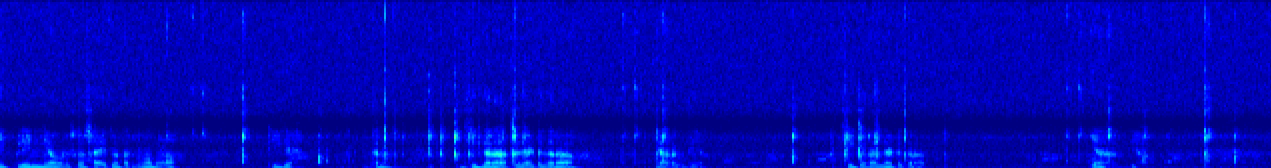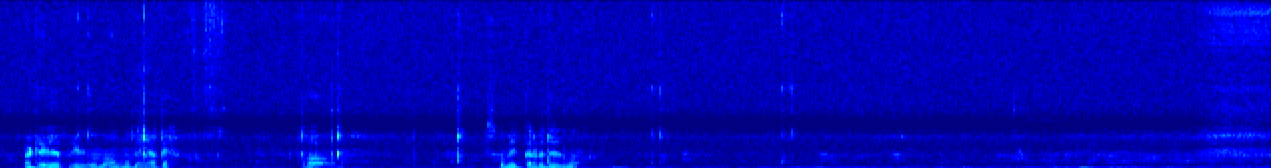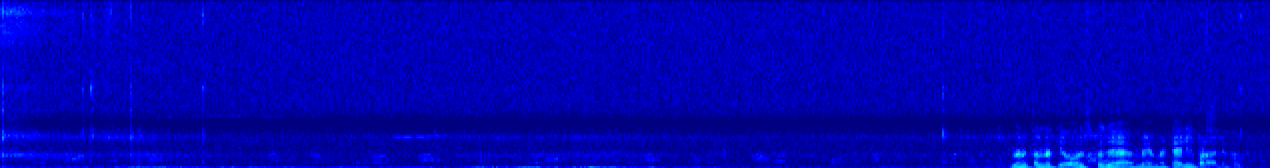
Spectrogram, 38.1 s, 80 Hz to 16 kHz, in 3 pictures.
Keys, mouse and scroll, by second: 0.4-1.4 shift+middle drag, 1.4 shift+a, 3.2 s, 4.7 scroll down 1, 4.9-5.8 middle drag, 5.8-6.7 scroll up 4, 6.7 g, 9.1-10.7 middle drag, 10.7 g, 13.5 middle click, 14.1-14.5 scroll down 2, 14.5-18.6 middle drag, 18.6 click, 19.7-21.6 middle drag, 21.6 click, 22.9-27.6 drag, 28.7 click.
